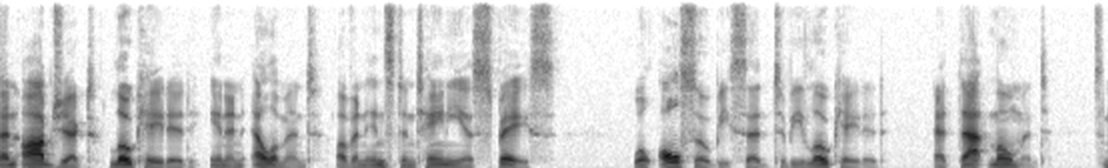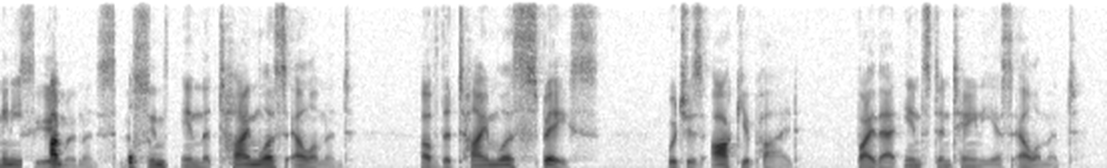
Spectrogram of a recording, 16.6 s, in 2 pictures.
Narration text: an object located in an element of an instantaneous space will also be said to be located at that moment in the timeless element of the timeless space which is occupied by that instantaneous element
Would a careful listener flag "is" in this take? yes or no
no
